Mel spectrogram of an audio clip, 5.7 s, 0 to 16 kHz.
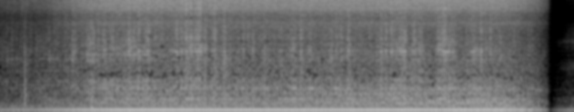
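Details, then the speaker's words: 2000 Honda Accord with almost no power and a suspected clogged catalytic converter, possibly leaking underneath: steady low idle drone with a tinny metallic rattle at a fairly even rate; exhaust rattle, cause unconfirmed. "we're gonna hear it rattling though there is like no air coming out of there"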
